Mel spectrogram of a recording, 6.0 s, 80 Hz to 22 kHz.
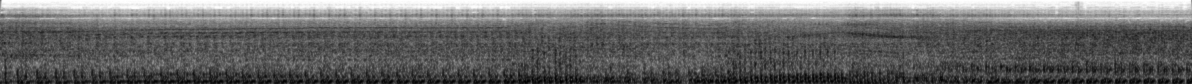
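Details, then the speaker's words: Yamaha Road Star 1600cc V-twin motorcycle: loose, lumpy big-twin beat that climbs cleanly on a throttle blip and settles back; running strong and smooth. "Yamaha 1600cc Roadstar this thing has guts huge twin motor boom boom I mean 1,600cc like it's crazy listen to this"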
